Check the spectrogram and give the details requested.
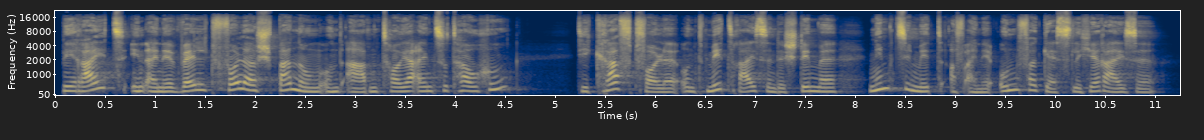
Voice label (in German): Kraftvoll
